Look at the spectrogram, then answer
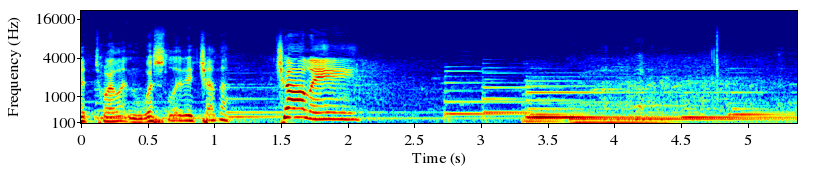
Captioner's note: audience laughing; relaxing piano music continues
